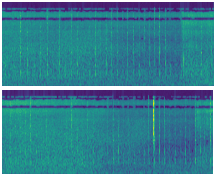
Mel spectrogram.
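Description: Wooden drumsticks tapping a rubber practice pad in even sixteenth notes, playing a paradiddle and an inverted paradiddle back to back (right, left, right, right, left, right, right, left). The taps run over a steady rumble of wind on the microphone and surf.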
